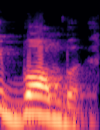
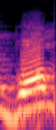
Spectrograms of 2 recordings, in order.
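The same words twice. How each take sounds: First: The word ends with an audible b. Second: The word ends on m, b silent. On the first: The speaker calls it wrong. "ना कि बॉम्ब" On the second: The speaker calls it right. "ये बॉम्ब होता है"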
